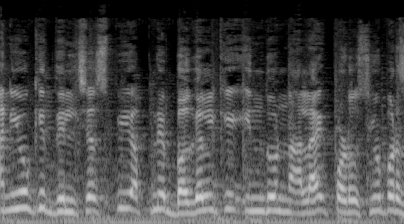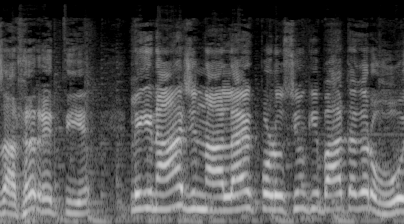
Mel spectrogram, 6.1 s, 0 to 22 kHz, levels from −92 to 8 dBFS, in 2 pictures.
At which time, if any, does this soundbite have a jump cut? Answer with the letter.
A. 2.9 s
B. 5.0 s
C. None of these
C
